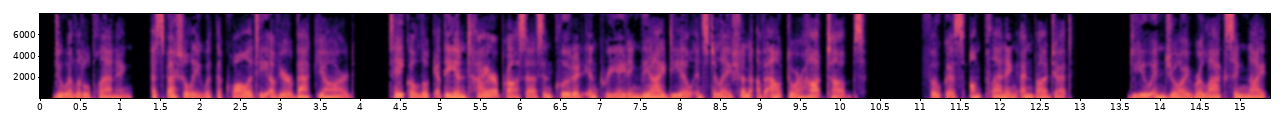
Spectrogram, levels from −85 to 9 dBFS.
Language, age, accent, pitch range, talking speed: English, 40-59, American, 140-175 Hz, 150 wpm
